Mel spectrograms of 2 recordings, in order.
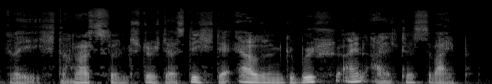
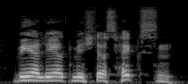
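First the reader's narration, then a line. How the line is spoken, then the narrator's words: Called out. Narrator (German): er ruft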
